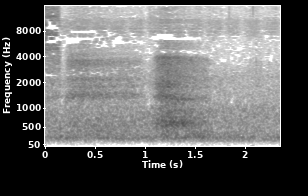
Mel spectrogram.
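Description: A person breathing close to the microphone: a faint breath, then a louder one about a second in.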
